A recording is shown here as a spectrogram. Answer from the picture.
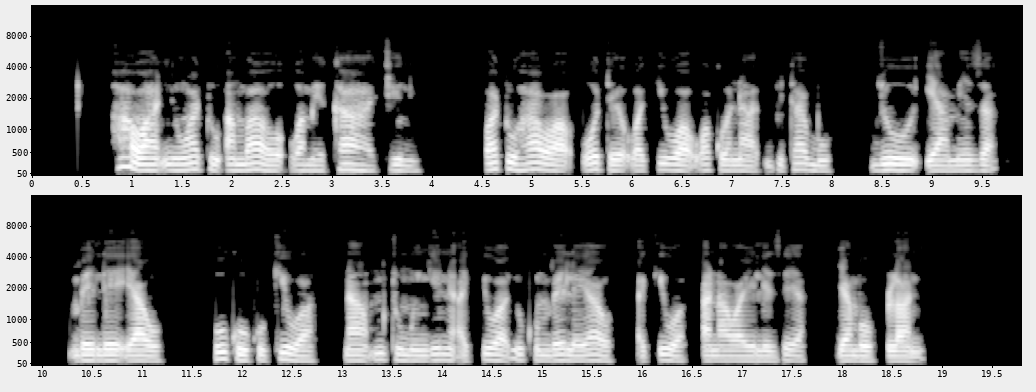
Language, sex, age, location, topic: Swahili, male, 25-35, Nairobi, education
